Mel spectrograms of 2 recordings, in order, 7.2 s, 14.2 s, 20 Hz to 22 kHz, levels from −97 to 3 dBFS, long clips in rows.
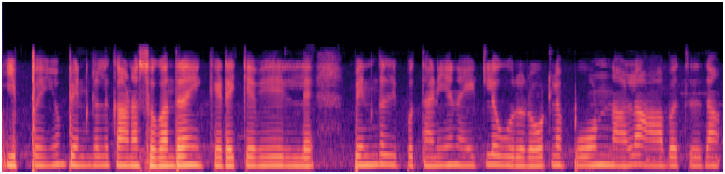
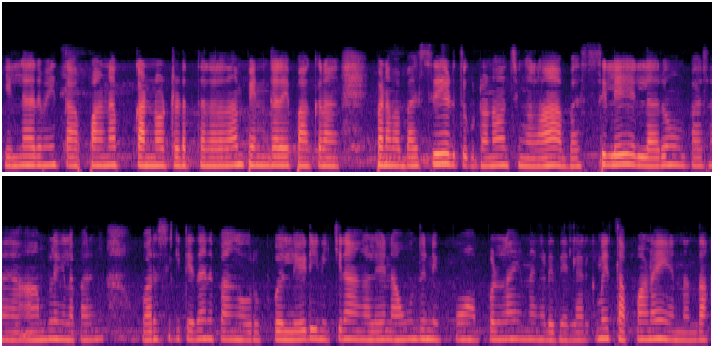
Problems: none marked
